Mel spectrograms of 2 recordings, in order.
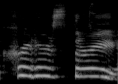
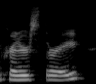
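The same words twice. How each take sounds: First: High, drawn-out echo of the film title; imitated exclamation. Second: Said in the usual way. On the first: Actor echoing a fan's mention of his film, mock exclamation. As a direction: repeat it slowly, pitched way up. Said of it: "And Jared's like". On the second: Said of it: "And Dean says".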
